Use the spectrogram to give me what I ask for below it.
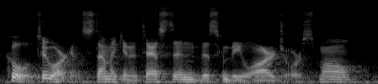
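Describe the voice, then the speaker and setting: A male teacher with a hoarse, choked-up voice, casually thinking aloud as he walks through a study guide. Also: fairly low pitch, normal speed, slight background noise. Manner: casual, thinks aloud while drawing and writing. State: hoarse, coughing. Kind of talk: recorded study guide walkthrough.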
